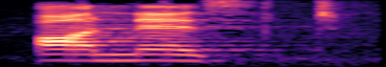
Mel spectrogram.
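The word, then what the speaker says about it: honest: जब ओ से पहले एच आता है तब हमेशा एच साइलेंट होता है। जैसे ऑनर, ऑनेस्ट, आवर, इको।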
